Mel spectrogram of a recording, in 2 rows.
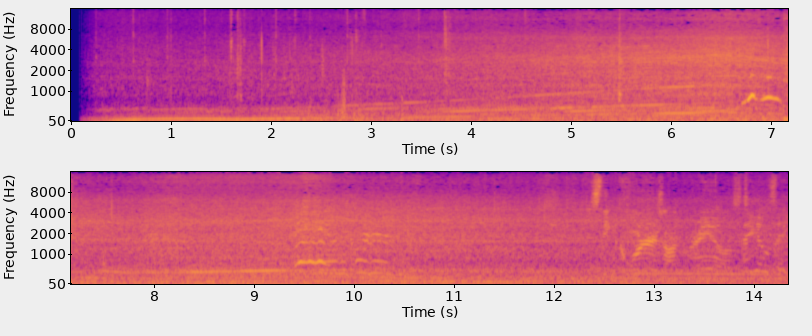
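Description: Twin-turbo V6 of a 1996 Mitsubishi Legnum VR4 heard from inside the cabin while driving. The engine pitch rises as it accelerates over the first few seconds, then settles into steady running with road noise.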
